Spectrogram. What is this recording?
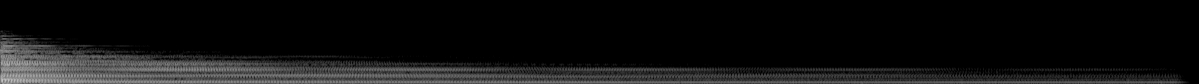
Tape Piano 1
Lo-fi tape samples at your disposal.
Jordan-Mills, collab-2, lo-fi, lofi, mojomills, piano, tape, vintage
